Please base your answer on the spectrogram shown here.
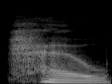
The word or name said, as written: heu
